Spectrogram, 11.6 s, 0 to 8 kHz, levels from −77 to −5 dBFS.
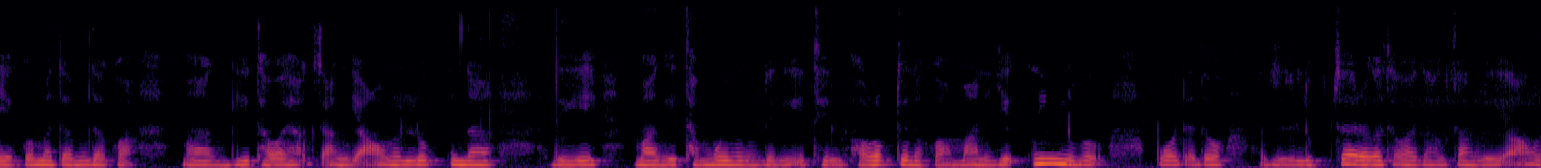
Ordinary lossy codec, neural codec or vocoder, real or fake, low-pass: none; none; real; none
